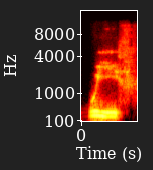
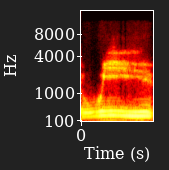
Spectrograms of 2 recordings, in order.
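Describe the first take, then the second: First: The word ends in a voiceless consonant. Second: The word ends in a voiced consonant. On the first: The speaker calls it right. "it's actually" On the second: The speaker calls it wrong. "I would be tempted to say"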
